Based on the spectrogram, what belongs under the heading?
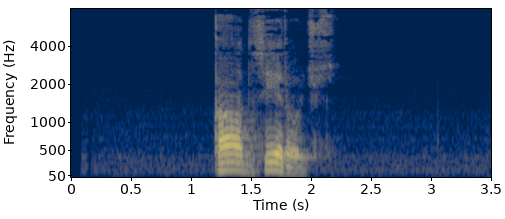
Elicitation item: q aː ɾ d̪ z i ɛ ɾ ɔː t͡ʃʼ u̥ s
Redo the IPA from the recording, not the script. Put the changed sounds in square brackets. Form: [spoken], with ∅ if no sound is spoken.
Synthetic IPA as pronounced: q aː [∅] d̪ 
